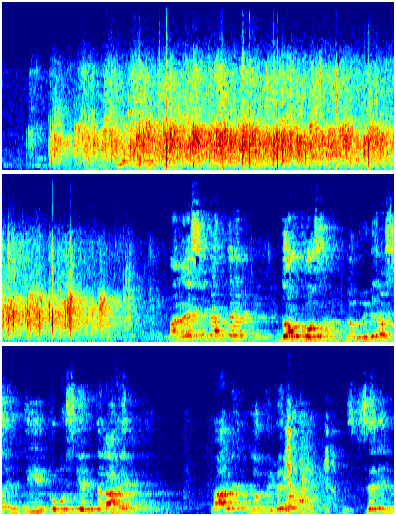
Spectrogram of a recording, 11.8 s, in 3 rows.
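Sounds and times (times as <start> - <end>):
audience applause: 0.0 - 6.1
speech: 6.7 - 11.7.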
